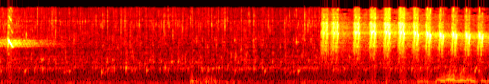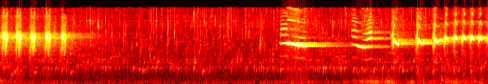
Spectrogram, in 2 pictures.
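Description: Grey-cheeked bulbul song: a rapid, harsh rattling burst of about twenty high notes, then loud whistled phrases with quick trills; a faint low background rumble.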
